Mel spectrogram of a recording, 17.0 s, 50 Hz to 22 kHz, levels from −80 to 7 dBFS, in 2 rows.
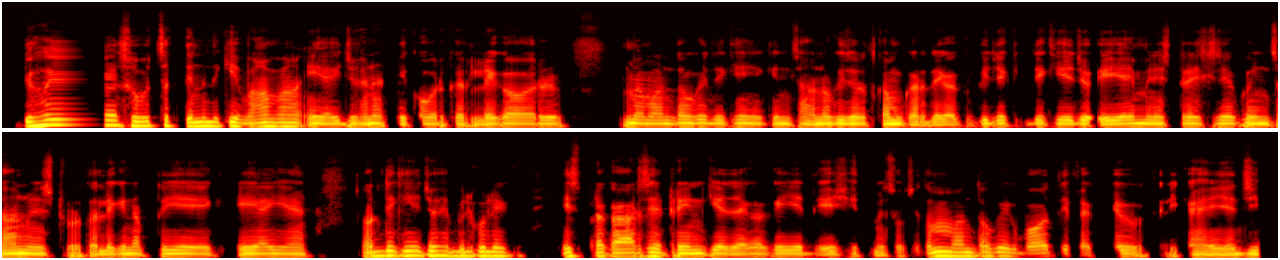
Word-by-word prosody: जो 130 - +7
हैं 165 +1 +3
सोच 130 -2 +2
सकते 125 -3 +1
हैं - - +6
ना - - +6
देखिए 125 +1 +3
वहाँ-वहाँ 115 +2 +2
एआइ 100 -1 +2
जो - - 0
है 100 - 0
ना 105 - +3
टेक 95 - -5
ओवर 95 0 -1
कर 95 - -3
लेगा 95 +1 +1
और 100 0 -1 0.6
मैं 110 -1 +3
मानता 100 +1 0
हूँ 105 - +1
कि 110 - 0
देखिए 105 0 -1
एक 100 0 -6
इंसानों 100 0 0
की 105 - +3
ज़रूर 100 -1 +1
कम 100 +1 +4
कर 90 -2 -2
देगा, 85 +2 0
क्योंकि 105 - -5
देख 100 0 -3
देखिए 100 0 -1
जो 100 0 +1
एआई 100 +2 +3
मिनिस्टर 100 -1 0
है 100 - +2
इसकी 100 - -8
जगह 100 0 +2
कोई - - +3
इंसान 100 +1 +2
मिनिस्टर 100 -2 0
होता - - -2
लेकिन 95 +2 +1
अब - - -4
तो 100 - -1
ये 100 -1 +1
एक 95 - -7 0.2
एआई 100 0 +1
है, 95 -2 -3 0.4
और 115 +3 +3
देखिए 140 +1 +4
जो 140 - +3
है 140 -1 +2
बिल्कुल 130 +1 +3
एक 125 0 -2 0.3
इस 120 +1 +2
प्रकार 110 -1 +1
से 120 0 +3
ट्रेन 105 0 +2
किया 105 0 0
जाएगा 95 0 -2
की 100 0 0
ये 100 - 0
देश 95 -1 -4
हित 95 - -10
में 80 - -2
सोचे। 60 -6 -12
तो 110 - -1
मैं 130 +1 +6
मानता 120 -1 +1
हूँ - - -1
की - - +2
एक 115 - -3
बहुत 110 +1 -4
इफ़ेक्टिव 105 -1 -6
तरीका 95 - -7
है 90 0 0
ये, 90 - 0
जी। 95 +1 -1
100 Hz, 280 wpm, -22 LUFS, 100-120 Hz, 0.6 s, जो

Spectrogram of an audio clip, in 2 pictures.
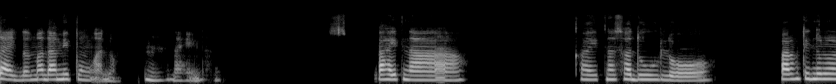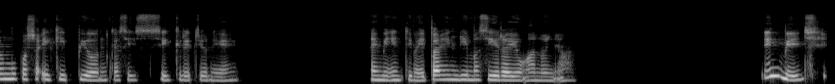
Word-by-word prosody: dahil 225 -5 +5
dun 205 +2 -3
madami 230 +1 +4
pong 215 -3 -5
ano 145 -2 -8 0.2
mm 210 -1 -5
dahilan. 195 +3 -11 1.6
Kahit 230 0 +4
na, 210 -1 +4 1.6
Kahit 220 -2 -3
nasa 230 +1 +2
dulo 200 -4 0 0.7
parang 245 +1 +5
tinulungan 250 -1 +4
mo 250 - +3
pa 240 - +1
siya 235 - -2
i-keep 225 -1 -4
yun 195 -3 0
kasi 205 +1 -7
secret 200 0 -6
yun, 195 -1 -5
eh. 180 +2 -9 1.3
Ay 210 - +2
may 200 -1 -1
intimate 200 -3 -3
para 215 0 +7
hindi 220 -1 -1
masira 210 -1 +1
yung 185 -1 -3
ano 185 -1 -5
niya. 180 +1 -9 1.8
Image, 280 - +3
210 Hz, 120 wpm, -24 LUFS, 195-230 Hz, 1.8 s, para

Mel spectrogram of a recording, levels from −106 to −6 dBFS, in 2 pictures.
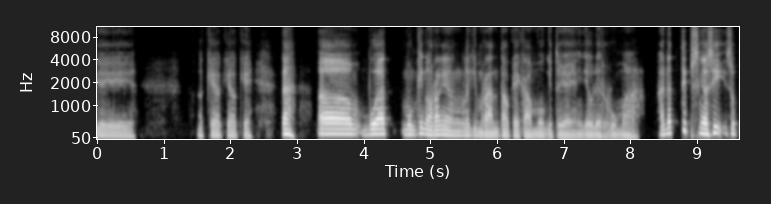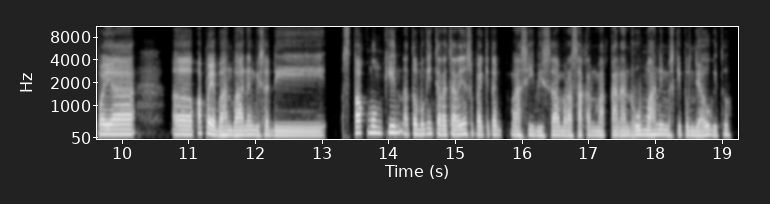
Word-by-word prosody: Iya 110 - -4
iya 100 - -5
iya 100 - -6
iya. 95 0 -9 1.0
Oke 110 0 -11
oke 105 +1 -10
oke. 100 +1 -9 0.5
Nah, 155 -2 +7 0.4
eee, 155 -1 +6 0.3
buat 150 +1 +5 0.2
mungkin 140 +3 -1
orang 135 +1 +2
yang 125 -2 0 0.2
lagi 110 -1 -4
merantau 105 0 -2
kayak 100 -2 -5
kamu, 95 +1 -4
gitu 85 - -9
ya. 85 0 -4
Yang 80 +1 -8
jauh 85 - -4
dari 85 - -5
rumah. 85 -1 -8 0.3
Ada 145 +6 +3
tips 225 -4 -4
nggak 155 -3 +6
sih, 190 -1 +3
supaya, 145 -1 +4 0.6
eee, 140 0 +3
apa 170 +2 0
ya, 135 - +6
bahan-bahan 130 +1 +3
yang 135 - 0
bisa 130 +2 -1
distok, 120 +8 -1
mungkin. 195 +2 0
Atau 150 0 +1
mungkin 155 +2 -1
cara-caranya 140 0 +2
supaya 135 -2 -2
kita 135 +2 -2 0.2
masih 125 +1 -2
bisa 120 +2 -1
merasakan 125 0 -2
makanan 120 +1 -2
rumah, 130 0 +3
nih. 145 -1 +1
Meskipun 125 0 -3
jauh, 120 +4 +1
gitu? 125 +3 -4
130 Hz, 155 wpm, -22 LUFS, 115-145 Hz, 1.0 s, Nah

